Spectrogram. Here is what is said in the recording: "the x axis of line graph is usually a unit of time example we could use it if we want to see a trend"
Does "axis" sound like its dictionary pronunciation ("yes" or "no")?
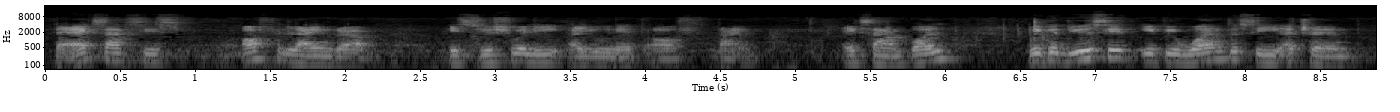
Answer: no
